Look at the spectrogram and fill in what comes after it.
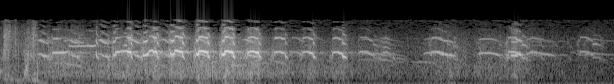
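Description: A bird calling in a rapid series of short notes that each rise and fall, about five a second, then slowing to a few spaced calls that fade near the end.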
